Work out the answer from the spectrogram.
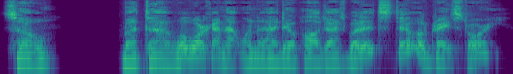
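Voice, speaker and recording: A man's voice: medium pitch, very animated, moderate pace, a bit bright, breathy edge. A man hosting a show, chatting to listeners in an informal, rambling way. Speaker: podcast host.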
